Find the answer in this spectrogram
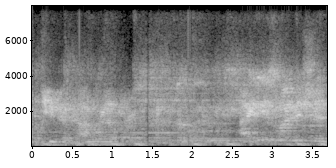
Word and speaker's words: chupacabra: you're talking about what is it called, the chupacabra, It is my mission in life to get people to pronounce that correctly.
